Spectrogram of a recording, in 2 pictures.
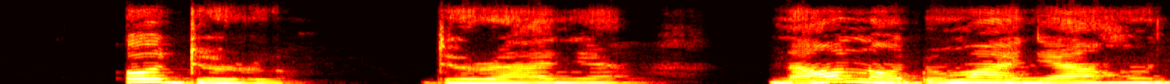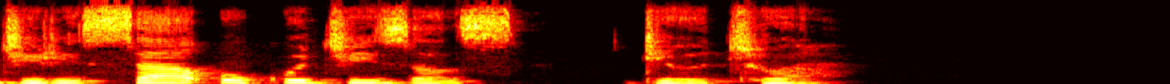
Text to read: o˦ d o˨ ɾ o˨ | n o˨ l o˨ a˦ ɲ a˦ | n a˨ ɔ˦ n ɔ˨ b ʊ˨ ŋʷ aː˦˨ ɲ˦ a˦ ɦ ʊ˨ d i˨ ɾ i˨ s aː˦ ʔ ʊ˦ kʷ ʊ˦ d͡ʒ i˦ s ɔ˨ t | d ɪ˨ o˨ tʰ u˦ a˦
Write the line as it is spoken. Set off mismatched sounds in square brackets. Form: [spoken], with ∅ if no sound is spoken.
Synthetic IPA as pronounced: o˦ d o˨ ɾ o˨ | [d] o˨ [ɾ] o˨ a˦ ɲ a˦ | n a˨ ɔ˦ n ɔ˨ [d] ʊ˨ ŋʷ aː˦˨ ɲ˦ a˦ ɦ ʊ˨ [d͡ʒ] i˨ ɾ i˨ s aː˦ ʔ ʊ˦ kʷ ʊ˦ d͡ʒ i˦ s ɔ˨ [s] | d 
